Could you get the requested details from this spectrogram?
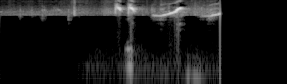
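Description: Grey wagtail giving a couple of sharp, high, metallic 'tzit' notes, then a quick rising sweep, over a faint steady high hiss.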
